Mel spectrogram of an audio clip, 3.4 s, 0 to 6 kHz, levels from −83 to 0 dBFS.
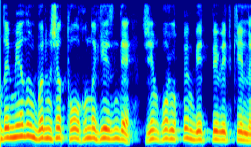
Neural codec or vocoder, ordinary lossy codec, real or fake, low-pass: codec, 16 kHz, 4 kbps, FreqCodec, larger model; none; fake; 5.4 kHz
